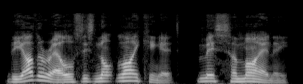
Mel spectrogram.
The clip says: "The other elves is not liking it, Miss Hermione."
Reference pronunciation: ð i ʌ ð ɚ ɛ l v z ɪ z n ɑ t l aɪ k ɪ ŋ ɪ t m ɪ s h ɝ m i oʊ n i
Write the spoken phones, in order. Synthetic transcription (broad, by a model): ð i ʌ ð ɚ ɛ l v z ɪ z n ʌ t l aɪ k ɪ ŋ ɪ t m ɪ s h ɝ m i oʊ n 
